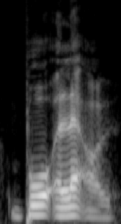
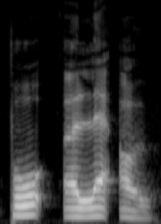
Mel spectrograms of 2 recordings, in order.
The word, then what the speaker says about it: Bortoleto: And yes, his name is Bortoleto, all right? That's how it's spelled. Bortoleto.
